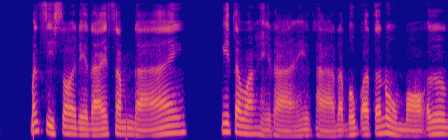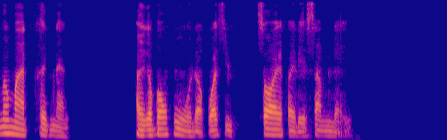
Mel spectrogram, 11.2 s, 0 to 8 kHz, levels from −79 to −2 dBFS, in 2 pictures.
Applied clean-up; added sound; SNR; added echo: neural mask model Resemble Enhance denoiser.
